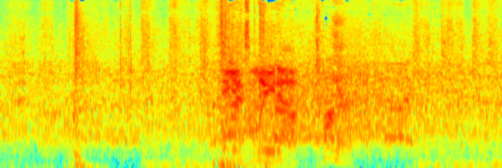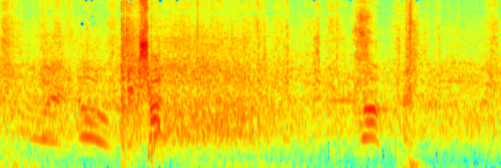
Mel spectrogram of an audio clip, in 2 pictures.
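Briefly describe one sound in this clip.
Hockey sticks strike a puck with sharp clacks.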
